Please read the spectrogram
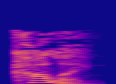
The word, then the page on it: culling: British English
